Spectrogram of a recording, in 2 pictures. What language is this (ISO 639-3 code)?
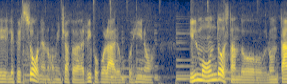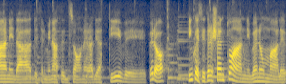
ita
